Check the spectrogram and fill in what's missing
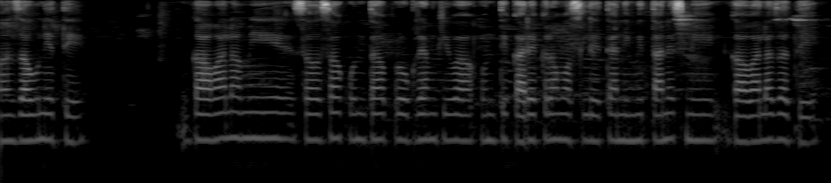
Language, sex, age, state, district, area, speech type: Marathi, female, 45-60, Maharashtra, Akola, urban, spontaneous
